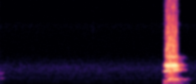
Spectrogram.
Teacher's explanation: जब आप रे शब्द का उच्चारण करोगे तो हमारी जीभ में कंपन पैदा होती है, जीभ के अग्रभाग में कंपन पैदा होती है, या फिर हमारी जीभ का अग्रभाग लुढ़कता है रे शब्द को उच्चारण करते समय। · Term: लुंठित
